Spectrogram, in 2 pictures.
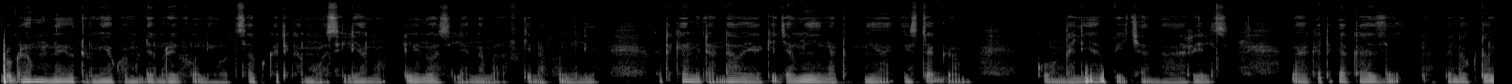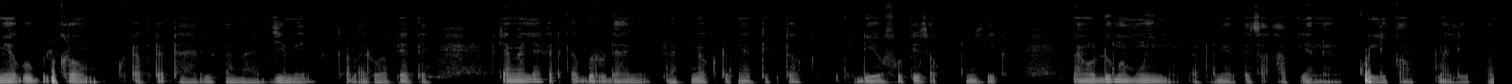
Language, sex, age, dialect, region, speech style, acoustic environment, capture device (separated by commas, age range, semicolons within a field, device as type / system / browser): Swahili, male, 18-24, Kenya - Mombasa, Kenya, stressed, silence, mobile / Linux / Chrome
